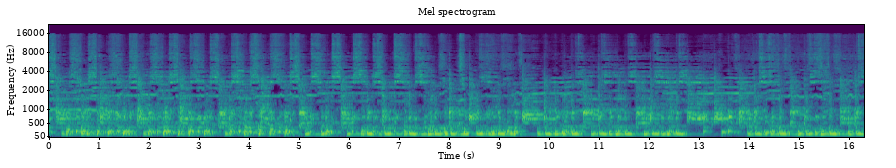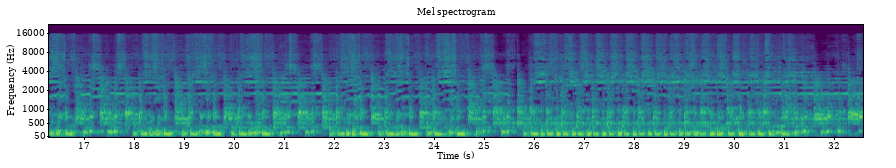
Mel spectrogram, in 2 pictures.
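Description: Live Odia danda nacha folk music: a large barrel drum beaten in a fast, steady rhythm together with other percussion, over sustained pitched tones.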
